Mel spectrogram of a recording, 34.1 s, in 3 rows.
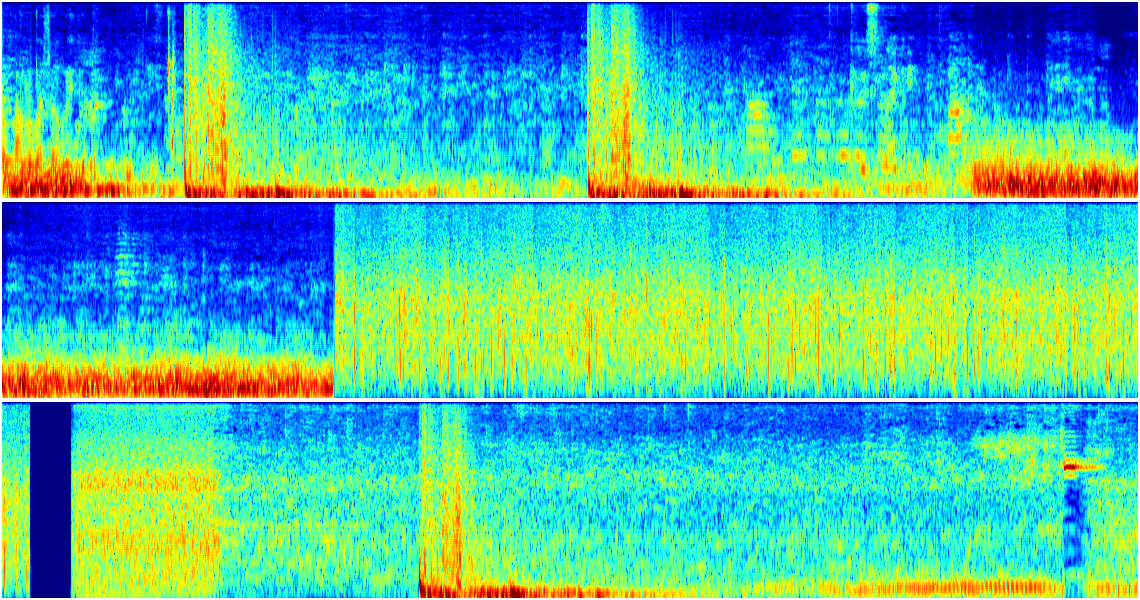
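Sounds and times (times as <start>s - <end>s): loud low rumble: 1.1s - 14.7s, 26.9s - 30.3s
heavy rain hissing: 1.8s - 9.6s, 14.7s - 31.4s.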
